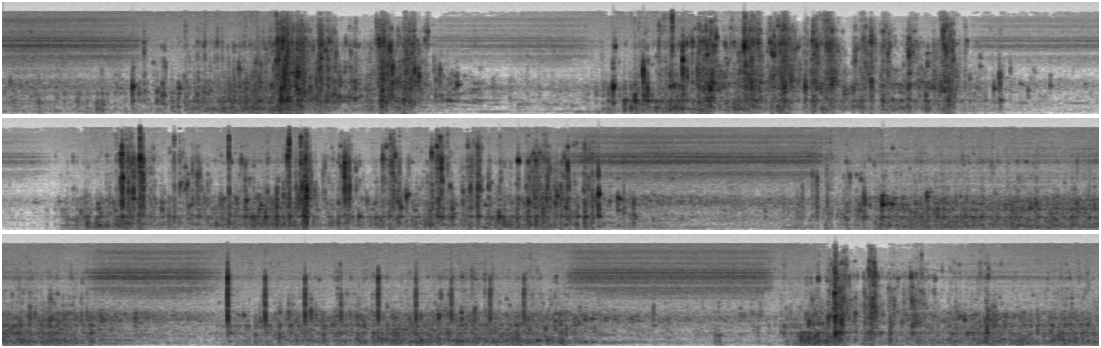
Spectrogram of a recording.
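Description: Bubbles gurgle and crackle loudly as a diver breathes out, again and again.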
